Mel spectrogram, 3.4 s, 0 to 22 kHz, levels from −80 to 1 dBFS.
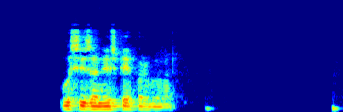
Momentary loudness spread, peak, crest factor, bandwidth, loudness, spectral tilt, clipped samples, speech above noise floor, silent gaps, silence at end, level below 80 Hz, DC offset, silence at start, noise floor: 13 LU; -4 dBFS; 20 dB; 7.8 kHz; -19 LUFS; -5.5 dB/octave; under 0.1%; 33 dB; 2.46-3.30 s; 0.05 s; -62 dBFS; under 0.1%; 0.6 s; -51 dBFS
